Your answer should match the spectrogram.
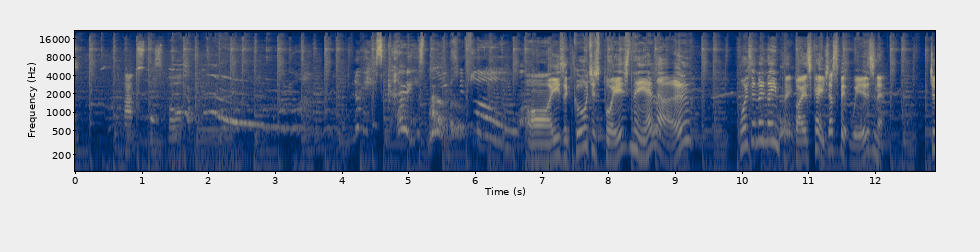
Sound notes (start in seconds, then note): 0.9 dog whimpering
